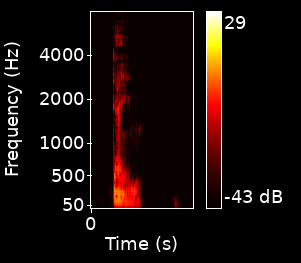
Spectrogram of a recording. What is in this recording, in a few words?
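"dame", Australian English; pronunciations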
